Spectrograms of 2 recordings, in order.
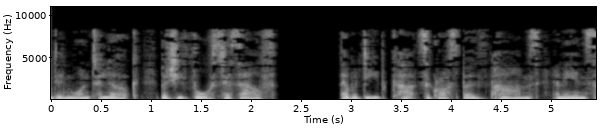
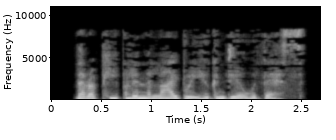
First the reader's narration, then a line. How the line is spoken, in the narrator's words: she said firmly, desperately praying that she wasn't lying to herself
